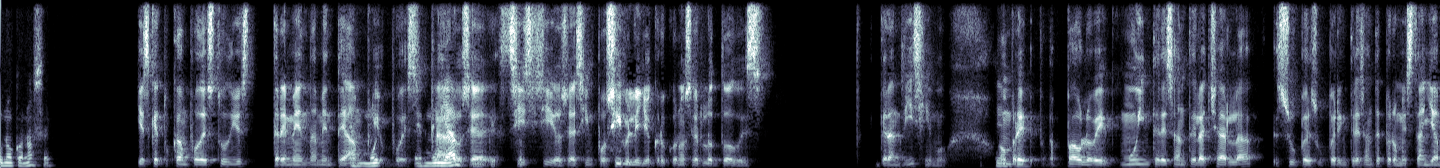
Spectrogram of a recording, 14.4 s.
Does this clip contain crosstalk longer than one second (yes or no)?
yes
